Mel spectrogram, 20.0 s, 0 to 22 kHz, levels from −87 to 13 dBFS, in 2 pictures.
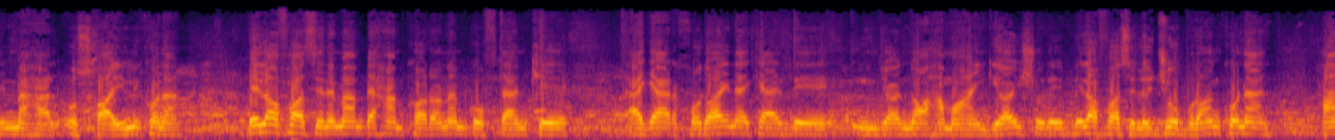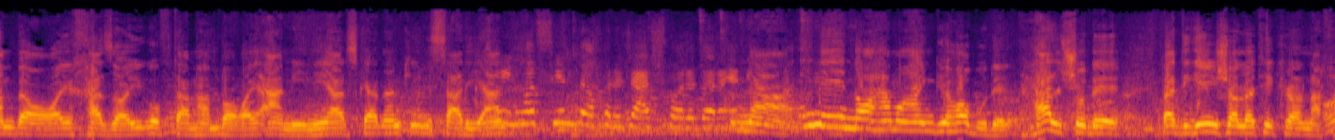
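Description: Hard clipping runs throughout: peaks overdriven by about 3 dB, under one percent of samples, are sliced flat, giving brief crackle on loud moments rather than saturation's smoother, continuous warmth.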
